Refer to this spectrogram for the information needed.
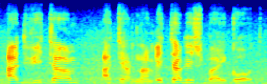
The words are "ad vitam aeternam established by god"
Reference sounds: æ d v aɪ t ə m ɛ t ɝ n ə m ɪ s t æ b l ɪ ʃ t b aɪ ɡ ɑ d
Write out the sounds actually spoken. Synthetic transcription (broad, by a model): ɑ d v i t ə m ɛ t ɝ n ə m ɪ t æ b l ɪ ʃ b aɪ ɡ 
